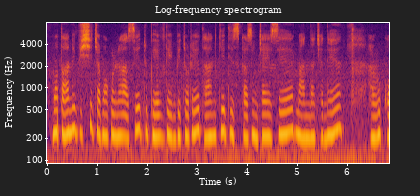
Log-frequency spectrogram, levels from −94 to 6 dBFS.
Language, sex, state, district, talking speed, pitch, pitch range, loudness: Nagamese, female, Nagaland, Dimapur, 165 wpm, 220 Hz, 210-240 Hz, -17 LUFS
